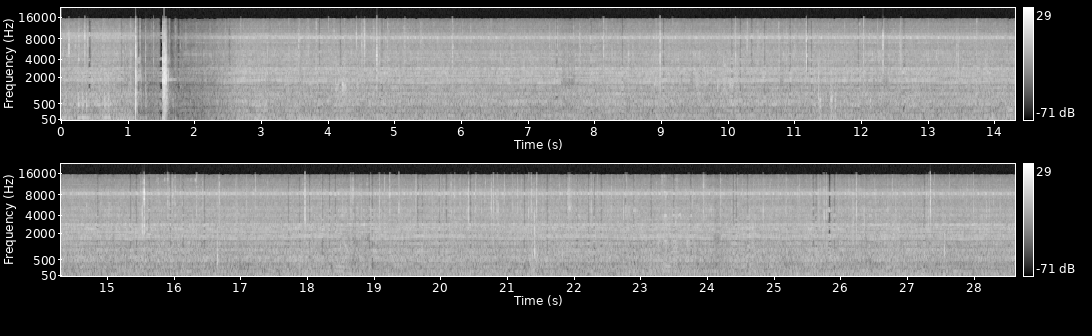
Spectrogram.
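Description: Steady rolling noise and light mechanical rattle of a small vehicle moving slowly over a concrete street, with scattered ticks and clicks. Two sharp knocks come about a second and a half in.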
